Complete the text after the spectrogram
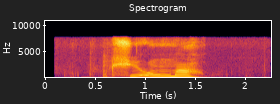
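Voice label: "xióng māo", Mandarin Chinese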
